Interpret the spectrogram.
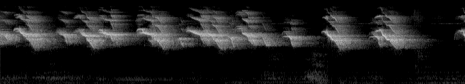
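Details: Several chicks peeping nonstop, shrill falling chirps overlapping in rapid rows, the flock's calls swelling and easing in short waves, with little else audible.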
